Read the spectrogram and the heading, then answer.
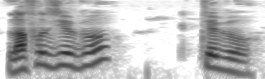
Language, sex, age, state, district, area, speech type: Kashmiri, male, 30-45, Jammu and Kashmir, Bandipora, rural, spontaneous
